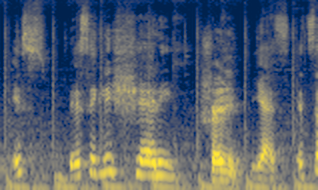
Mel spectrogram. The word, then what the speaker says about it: Cherie: क्योंकि लोग जो है इसको चेरी प्रोनाउंस करते हैं। हाँ। और इट्स a French name, it's basically शेरी।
